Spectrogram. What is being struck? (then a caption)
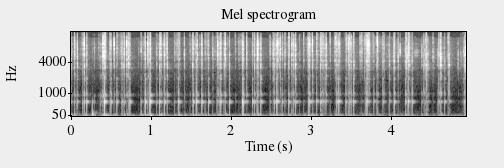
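Paper cups. Two identical empty beige paper cups, hollow, are tapped and scratched with long nails while held close against the microphone ears. Quick, dry, papery taps and scratches come in a dense, uneven run with a faint hollow tone ringing under them, each one dying away almost at once.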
